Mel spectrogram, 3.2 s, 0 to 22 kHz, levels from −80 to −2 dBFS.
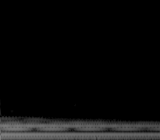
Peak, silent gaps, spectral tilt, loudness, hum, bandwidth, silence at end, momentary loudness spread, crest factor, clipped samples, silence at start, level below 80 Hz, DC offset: -32 dBFS; none; -11 dB/octave; -47 LUFS; none; 6.4 kHz; 0 s; 9 LU; 12 dB; under 0.1%; 0 s; -58 dBFS; under 0.1%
